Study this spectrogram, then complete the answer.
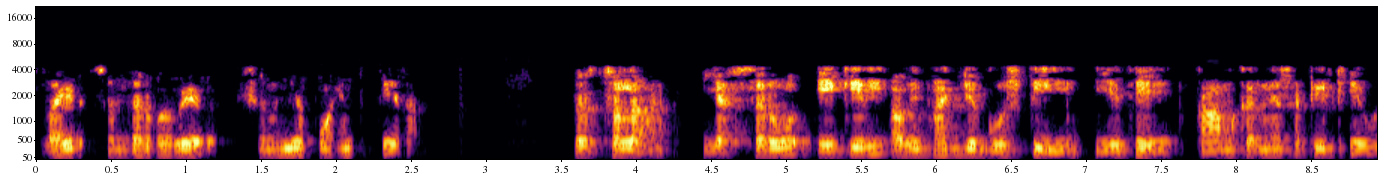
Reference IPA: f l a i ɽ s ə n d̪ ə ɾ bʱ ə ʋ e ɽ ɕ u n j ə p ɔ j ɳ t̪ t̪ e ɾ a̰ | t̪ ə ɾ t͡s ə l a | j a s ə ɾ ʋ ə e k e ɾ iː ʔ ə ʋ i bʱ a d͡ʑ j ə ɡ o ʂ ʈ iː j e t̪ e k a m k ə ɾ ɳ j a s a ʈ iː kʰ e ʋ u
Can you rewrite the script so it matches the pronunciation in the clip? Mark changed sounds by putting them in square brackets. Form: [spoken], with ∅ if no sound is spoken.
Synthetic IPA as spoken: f l a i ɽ s ə n d̪ ə ɾ bʱ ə ʋ e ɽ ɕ u n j ə p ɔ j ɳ t̪ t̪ e ɾ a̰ | t̪ ə ɾ t͡s ə l a | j a s ə ɾ ʋ ə e k e ɾ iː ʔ ə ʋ i bʱ a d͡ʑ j ə ɡ o ʂ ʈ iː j e [t̪ʰ] e k a m k ə ɾ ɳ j a s a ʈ iː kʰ e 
